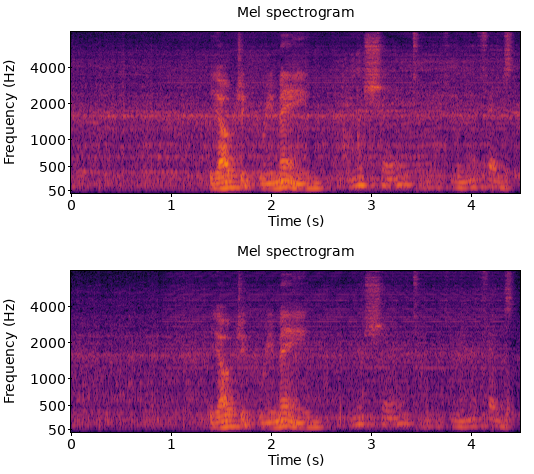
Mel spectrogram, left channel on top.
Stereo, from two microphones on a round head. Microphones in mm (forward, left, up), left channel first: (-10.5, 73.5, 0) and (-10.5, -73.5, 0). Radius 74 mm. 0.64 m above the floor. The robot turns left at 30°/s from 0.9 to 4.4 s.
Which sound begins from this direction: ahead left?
A man speaking, at 1.4 s.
